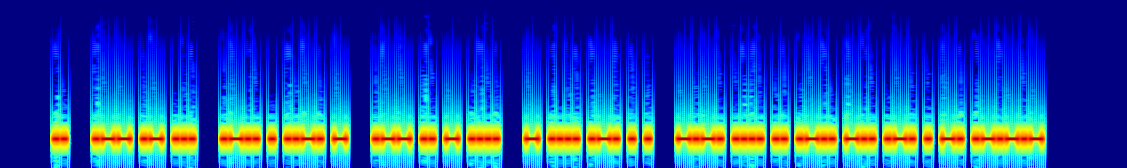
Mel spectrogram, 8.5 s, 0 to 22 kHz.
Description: Morse code, heard as a keyed tone, about 40 wpm, 700 Hz. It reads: I WAS LEFT WITH THREE CHILDREN.
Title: Sentences from Top 1000 Words - Review Part 1 - 40wpm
